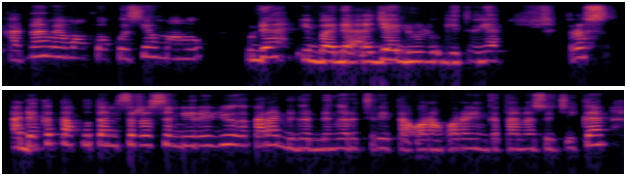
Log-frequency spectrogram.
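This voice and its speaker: A woman's voice: a little high, no echo. A woman speaking, telling her personal story in a casual, chatty way with many fillers and light laughs.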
